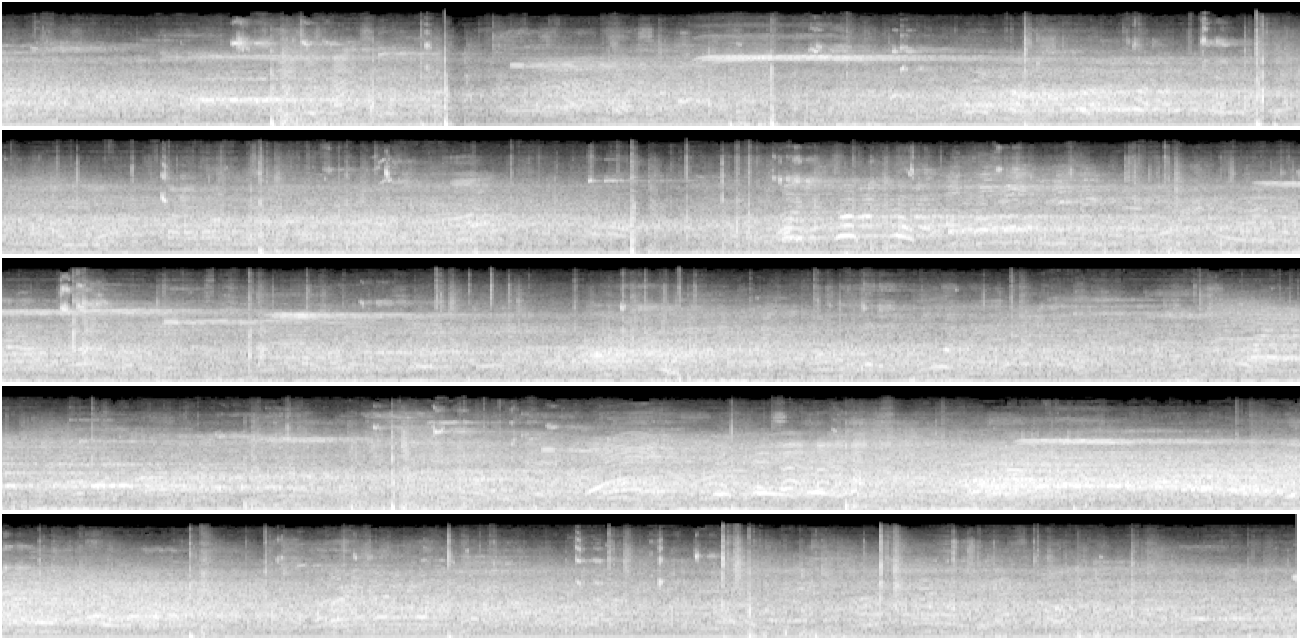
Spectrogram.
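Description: Indoor volleyball play in a large air-supported dome: repeated sharp ball hits and bounces among players' shouts and indistinct chatter, over a steady low hum.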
